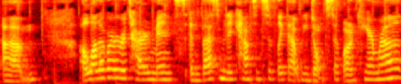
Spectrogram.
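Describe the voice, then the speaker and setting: A woman speaks with high pitch at a fairly quick pace. Music plays in the background. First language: Tagalog. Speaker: budgeting YouTuber. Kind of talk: Q&A video, casual chat. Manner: casual, filler-heavy.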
